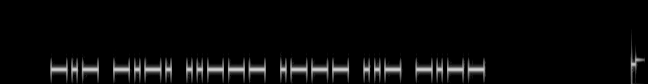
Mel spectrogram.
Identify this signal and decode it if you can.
Morse code, heard as a keyed tone, about 23 wpm, 700 Hz. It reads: KC2JUY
